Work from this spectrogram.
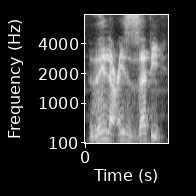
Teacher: The first zal you will read softly, and the second za we read hard.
